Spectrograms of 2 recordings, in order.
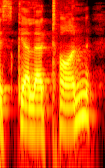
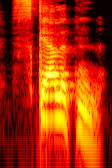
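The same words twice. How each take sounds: First: Skeleton as skel-e-TAWN; over-full last syllable. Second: Skeleton as skel-it-n; vowel-less ending. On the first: Teacher showing what to avoid, skeleton with full "tawn". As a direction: give skeleton a full O in "ton". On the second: Teacher modelling natural speech, Skeleton with bare N ending. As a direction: drop the last vowel in Skeleton, T straight into N. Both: Shown as a demonstration. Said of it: "I don't say skeleton".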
